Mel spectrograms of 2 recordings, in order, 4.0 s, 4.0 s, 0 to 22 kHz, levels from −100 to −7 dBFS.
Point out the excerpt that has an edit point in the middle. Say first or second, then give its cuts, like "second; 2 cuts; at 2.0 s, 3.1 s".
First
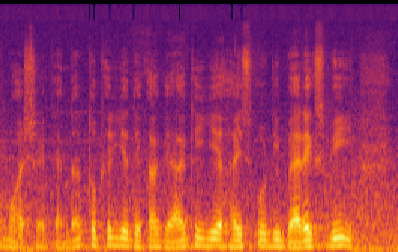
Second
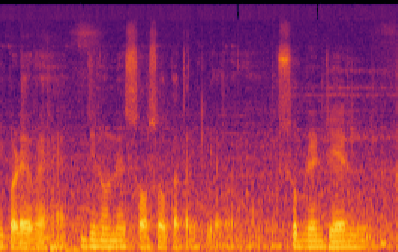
second; 1 cut; at 2.8 s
